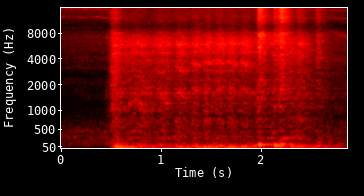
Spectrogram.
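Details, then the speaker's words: 1966 Chevy C10 LS swap, cranking: starter spins, engine roughly fires a couple of seconds then fades; owner suspects in-tank fuel setup bleeding pressure, fuel spraying and hissing in tank, replacement pump also failed. "it tries to fire but whatever's bleeding pressure is not letting it run again"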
